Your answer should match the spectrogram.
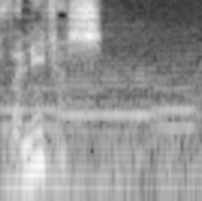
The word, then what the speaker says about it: Vanitas: His name is Vanitas. A creature of pure darkness. That's how you pronounce it. One of my making. Vanitas.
